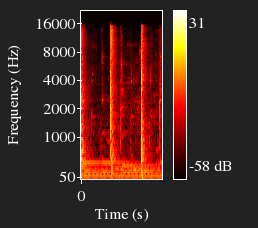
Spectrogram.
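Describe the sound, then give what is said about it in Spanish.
Two sharp hand claps, evenly spaced about half a second apart, ring out over a steady low hum, with no talking. “Vamos a aplaudir tres veces. We're going to clap three times.”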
